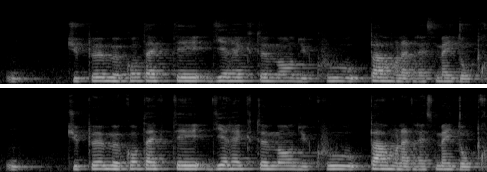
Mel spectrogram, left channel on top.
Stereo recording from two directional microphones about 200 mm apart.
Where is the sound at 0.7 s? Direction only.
45° right (ahead or behind).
